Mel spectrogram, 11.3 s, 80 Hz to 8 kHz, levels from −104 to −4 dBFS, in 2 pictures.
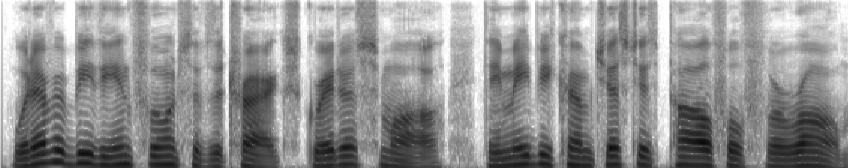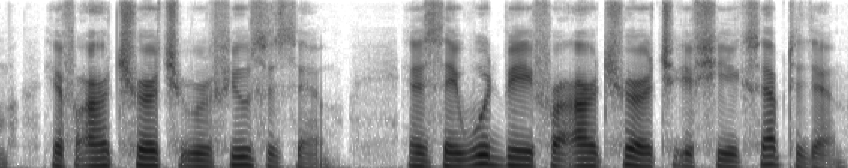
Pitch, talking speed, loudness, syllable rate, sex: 125 Hz, 180 wpm, -20 LUFS, 4.5 syllables/s, male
